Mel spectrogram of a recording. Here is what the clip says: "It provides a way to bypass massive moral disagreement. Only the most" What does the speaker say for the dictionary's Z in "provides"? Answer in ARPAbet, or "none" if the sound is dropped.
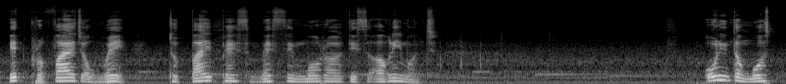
none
